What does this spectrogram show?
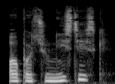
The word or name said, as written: opportunistisk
